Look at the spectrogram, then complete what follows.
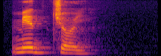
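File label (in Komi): "медчой", Komi-Zyrian, female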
